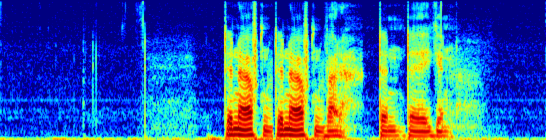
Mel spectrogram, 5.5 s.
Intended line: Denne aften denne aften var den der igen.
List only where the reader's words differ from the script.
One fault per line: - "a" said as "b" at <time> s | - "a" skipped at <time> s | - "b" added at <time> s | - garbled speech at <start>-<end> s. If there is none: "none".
none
